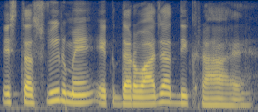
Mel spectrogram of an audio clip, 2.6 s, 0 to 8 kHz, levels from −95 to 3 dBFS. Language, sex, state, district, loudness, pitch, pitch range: Hindi, male, Jharkhand, Ranchi, -16 LUFS, 155 Hz, 140-175 Hz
